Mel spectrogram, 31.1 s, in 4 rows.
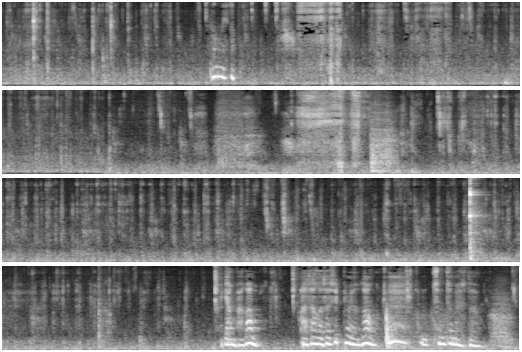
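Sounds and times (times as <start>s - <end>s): quiet crunchy chewing: 0.0s - 28.2s
metal spoon clinking bowl: 22.5s - 22.9s.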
